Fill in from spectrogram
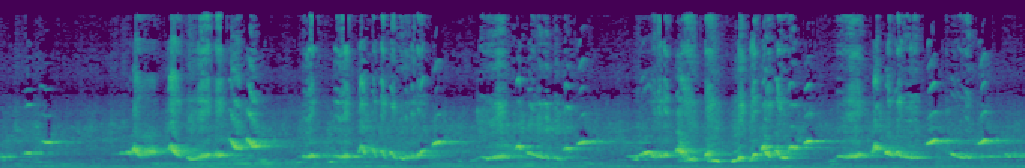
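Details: Singing white-rumped shama, Aceh variety with 'klewer' tail, rich 'isian' content: repeated bursts of swooping whistles and harsh chirps, each group about a second long, separated by short gaps.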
